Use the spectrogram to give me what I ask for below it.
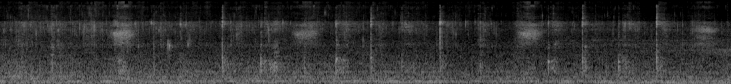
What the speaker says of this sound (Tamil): நான் தேங்காவையும் இந்த எண்ணெயில் நல்லா பொரிச்சிக்கணும்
